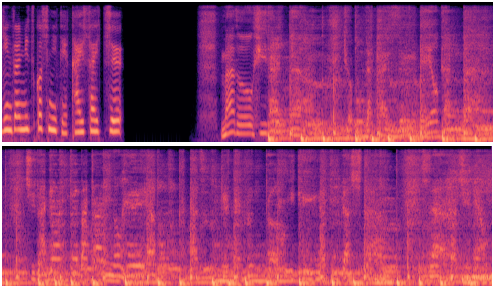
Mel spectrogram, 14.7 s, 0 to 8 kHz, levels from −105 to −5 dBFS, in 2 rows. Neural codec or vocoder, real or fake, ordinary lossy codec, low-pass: autoencoder, 48 kHz, 32 numbers a frame, DAC-VAE, trained on Japanese speech; fake; none; 7.2 kHz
